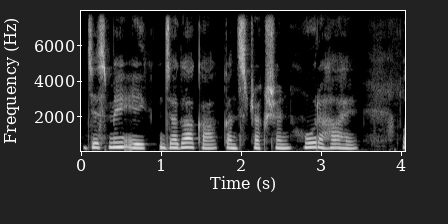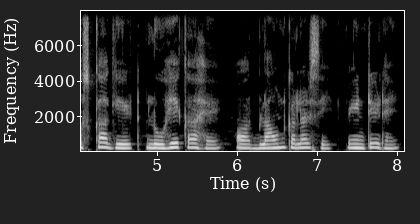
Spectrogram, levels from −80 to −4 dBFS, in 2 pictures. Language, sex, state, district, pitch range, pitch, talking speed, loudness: Hindi, female, Rajasthan, Churu, 215-245 Hz, 225 Hz, 150 wpm, -23 LUFS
